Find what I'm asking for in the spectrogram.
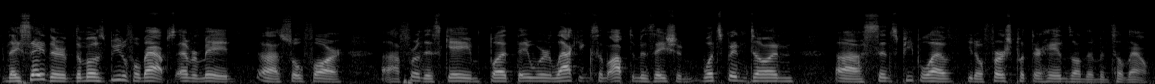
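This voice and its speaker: A fairly high-voiced man getting over a cold hosts a relaxed podcast. He jokes easily and keeps the talk loose, full of fillers. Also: normal speed. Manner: easygoing and joking, many fillers. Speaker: podcast host.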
